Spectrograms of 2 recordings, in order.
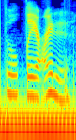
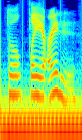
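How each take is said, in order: Both takes have the same delivery.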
